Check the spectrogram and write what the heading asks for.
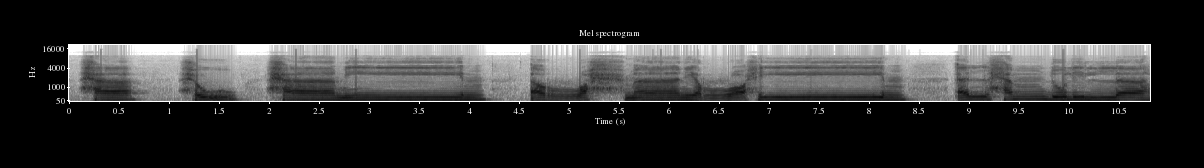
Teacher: لسان المزمار يرجع ولكن قليلا، لا يرجع بالمقدار الذي كان يرجعه عند حرف العين. لذلك نطق الحاء أسهل من نطق العين.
